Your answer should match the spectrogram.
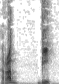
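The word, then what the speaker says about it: رَبِّ: The first ba takes a sukoon. And the second takes a kasra. So it's rabbi.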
